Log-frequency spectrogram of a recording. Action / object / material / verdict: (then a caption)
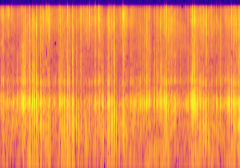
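scrape / plastic sequin notebook cover scratched with a metal pen / plastic sequins / none. A metal pen scratches across the plastic sequins covering a notebook. The result is a continuous, bright, crinkly scraping with many quick clicks and very little low end.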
